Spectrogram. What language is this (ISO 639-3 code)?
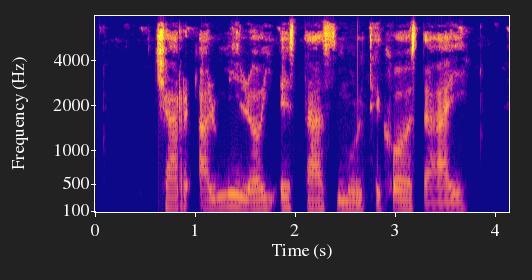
epo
